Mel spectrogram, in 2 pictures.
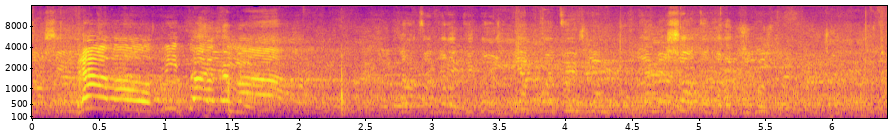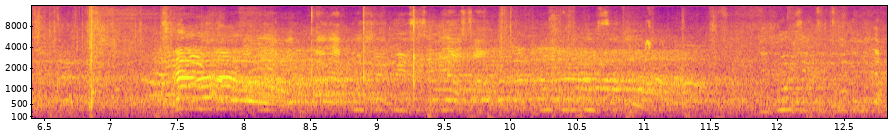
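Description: A crowd in a large hall murmurs and cheers throughout.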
